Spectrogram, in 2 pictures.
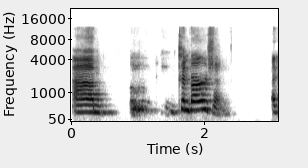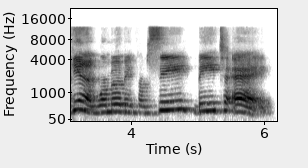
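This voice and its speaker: A woman giving a lively real estate training talk to a room, folksy and emphatic, with chatty asides. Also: fairly high pitch, slow, distant mic. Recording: roomy, from off the mic.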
